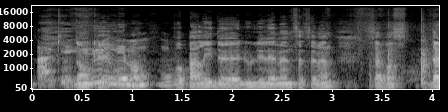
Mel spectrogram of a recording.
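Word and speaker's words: Lululemon: Ben oui, ben en fait beaucoup de gens disent Loulou Lemon mais ça s'écrit lu lemon comme un citron. Un lemon. OK, on va parler de Lou Lemon cette semaine.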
